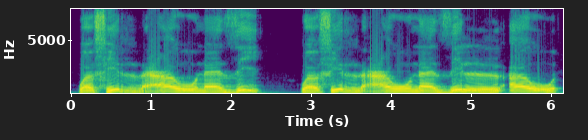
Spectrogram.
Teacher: Wa ro ini dibaca tarqiq, ya, dibaca tipis.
